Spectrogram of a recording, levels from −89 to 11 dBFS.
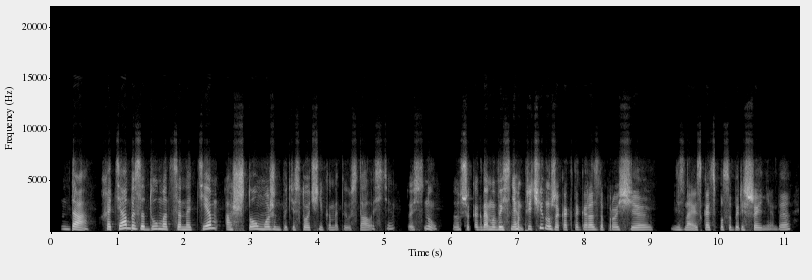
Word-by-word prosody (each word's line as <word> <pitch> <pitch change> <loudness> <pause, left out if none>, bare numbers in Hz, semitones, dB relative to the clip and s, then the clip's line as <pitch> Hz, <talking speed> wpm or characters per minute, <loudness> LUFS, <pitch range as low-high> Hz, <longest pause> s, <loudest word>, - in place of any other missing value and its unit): М-да. 240 -1 +3 0.2
Хотя 245 +7 +3
бы 310 -2 0
задуматься 245 -2 -1
над 215 0 -5
тем, 310 +5 +2
а 220 - -5
что 240 +3 +3
может 235 -3 -2
быть 205 +1 -13
источником 200 -1 -4
этой 190 - -17
усталости. 245 +10 -8 0.2
То - - -14
есть, - - -6
ну, 255 0 -8 0.2
потому 210 +1 -12
что, 215 - +7
когда 220 0 0
мы 220 -1 -2
выясняем 230 +1 +2
причину, 255 +4 +3
уже 230 -4 +2
как-то 215 +1 -6
гораздо 215 +1 -3
проще, 205 -1 +1 0.3
не 205 -4 -15
знаю, 195 -1 -4
искать 210 0 -4
способы 215 -1 -6
решения, 195 -2 +5
да. 215 +2 -9
220 Hz, 170 wpm, -22 LUFS, 210-245 Hz, 0.3 s, что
